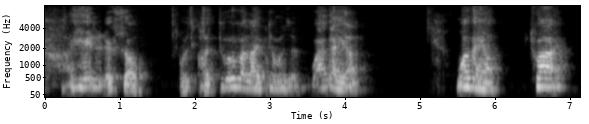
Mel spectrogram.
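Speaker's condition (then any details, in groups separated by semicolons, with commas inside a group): Cerebral palsy; scoliosis, cannot sit up straight, never walked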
